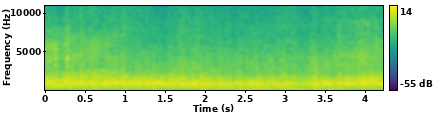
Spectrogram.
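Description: Steady street traffic noise, a loud low rumble.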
